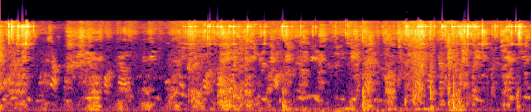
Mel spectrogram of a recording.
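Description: A pug gives snuffly, wheezing whimpers and short vocal bursts while a person talks nearby.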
